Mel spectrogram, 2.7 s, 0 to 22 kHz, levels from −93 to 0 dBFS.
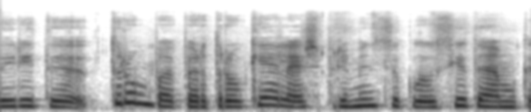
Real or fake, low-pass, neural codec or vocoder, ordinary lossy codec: real; 14.4 kHz; none; AAC, 64 kbps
